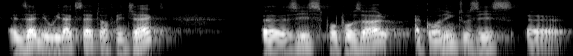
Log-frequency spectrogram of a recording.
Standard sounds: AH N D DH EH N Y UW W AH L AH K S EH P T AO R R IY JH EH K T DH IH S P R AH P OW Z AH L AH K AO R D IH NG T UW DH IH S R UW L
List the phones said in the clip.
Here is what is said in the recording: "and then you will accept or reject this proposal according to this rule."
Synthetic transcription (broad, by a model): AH N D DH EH N Y UW W AH L AH K S EH P T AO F R IY JH EH K T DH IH S P R AH P OW Z AH L AH K AO R D IH NG T UW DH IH S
